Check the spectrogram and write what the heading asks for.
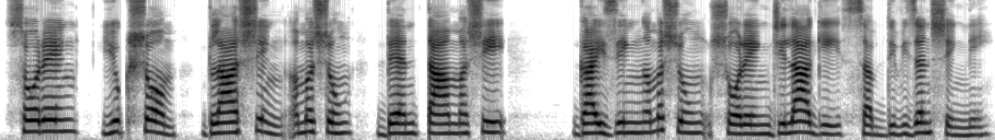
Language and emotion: Manipuri, neutral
